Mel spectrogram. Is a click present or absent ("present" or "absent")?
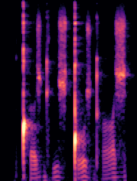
present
